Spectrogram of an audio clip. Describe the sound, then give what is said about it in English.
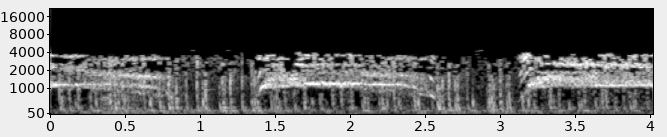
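A woman screams loudly three times in quick succession, on cue in an Old West story about the Sodbuster, each shrill, sustained cry cutting in over a dense, noisy background with no pause between them. “Cue the woman to scream.”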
